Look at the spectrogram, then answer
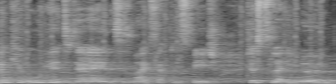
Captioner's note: cameras click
